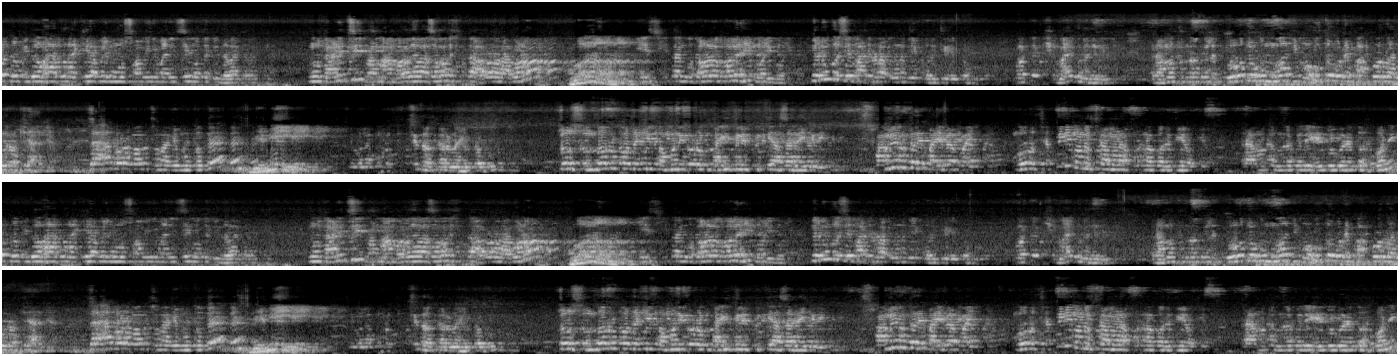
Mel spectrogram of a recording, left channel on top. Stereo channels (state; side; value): normal; both; correlation 0.70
